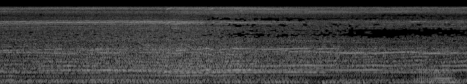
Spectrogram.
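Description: TC-3 toy quadcopter's small motors and propellers whining steadily as it hovers, the pitch wavering slightly as it is pushed about by gusts. Wind buffets the microphone underneath.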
